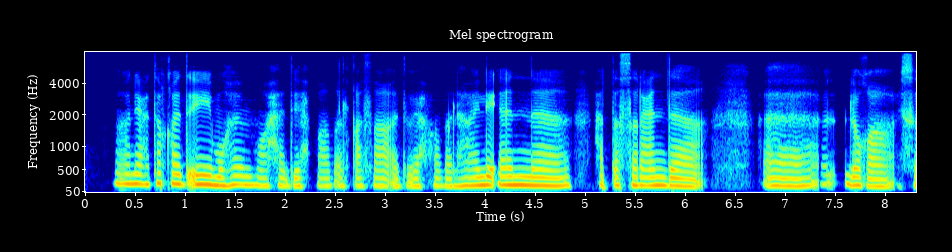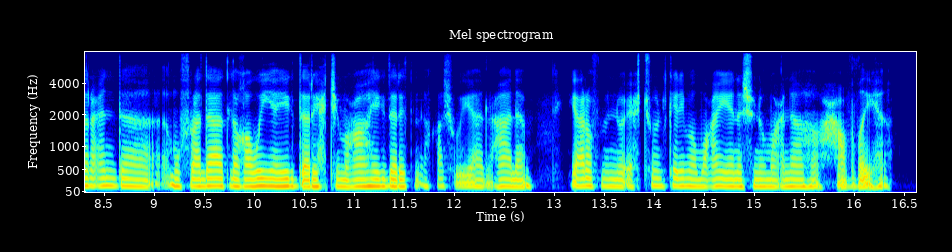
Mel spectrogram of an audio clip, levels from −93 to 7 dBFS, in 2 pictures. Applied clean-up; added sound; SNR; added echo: none; none; none; none.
